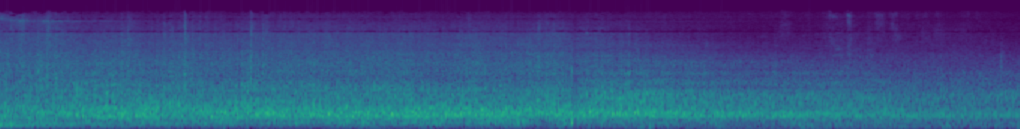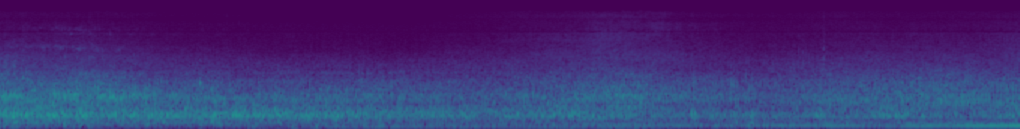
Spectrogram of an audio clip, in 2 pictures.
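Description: Metra bi-level commuter train passing close below, its wheels running on the rails. It is loud for the first eight seconds or so, then fades slowly as the train pulls away down the line.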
